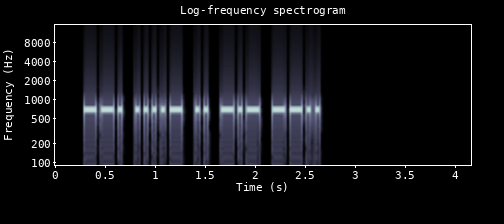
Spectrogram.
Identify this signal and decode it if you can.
Morse code, heard as a keyed tone, about 28 wpm, 700 Hz. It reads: G4IKZ
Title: DXCC-100 Call Signs - 5 Characters - 28wpm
